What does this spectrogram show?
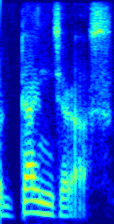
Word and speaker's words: dangerous: So dangerous. This G is soft G, like Z sound.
